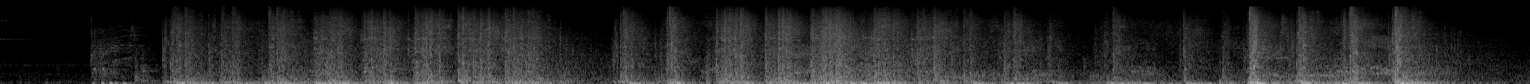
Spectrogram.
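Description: Game spells crackle and blast in rapid bursts.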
